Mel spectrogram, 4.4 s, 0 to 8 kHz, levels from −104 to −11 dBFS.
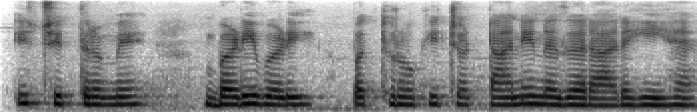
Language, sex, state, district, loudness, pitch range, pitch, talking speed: Hindi, female, Chandigarh, Chandigarh, -16 LUFS, 195-215 Hz, 205 Hz, 165 wpm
